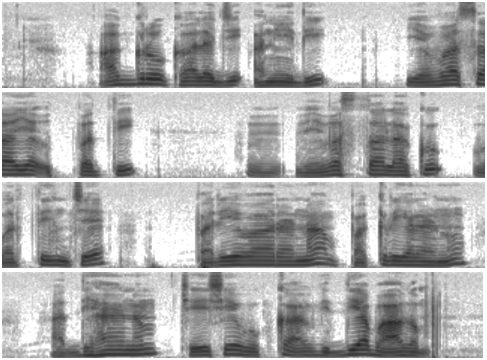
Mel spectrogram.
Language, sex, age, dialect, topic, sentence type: Telugu, male, 25-30, Telangana, agriculture, statement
